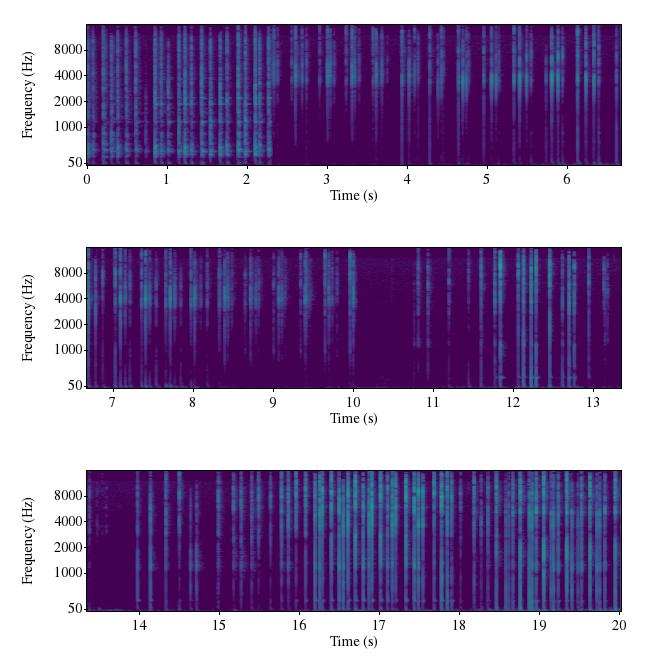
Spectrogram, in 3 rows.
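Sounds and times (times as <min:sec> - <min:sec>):
fast tapping: 0:00.0 - 0:09.8, 0:14.0 - 0:20.0.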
